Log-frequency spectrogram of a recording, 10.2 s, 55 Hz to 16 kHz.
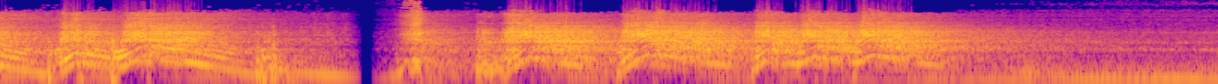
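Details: Suzuki Multicab F6A engine revving. The rise and fall sound ragged and uneven with a mid-rev stumble. Misfire caused by oil getting onto and wetting a spark plug, interrupting the spark.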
